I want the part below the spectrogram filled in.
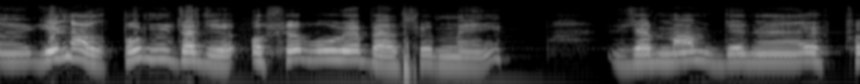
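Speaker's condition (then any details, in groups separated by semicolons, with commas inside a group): Cerebral palsy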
